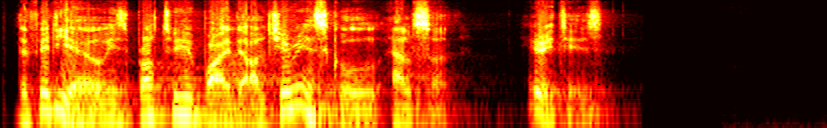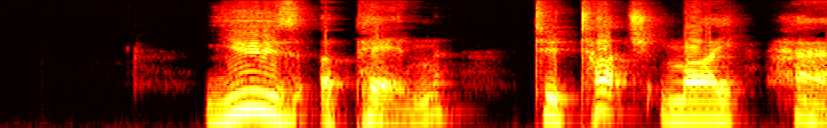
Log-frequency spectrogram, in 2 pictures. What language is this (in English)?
English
